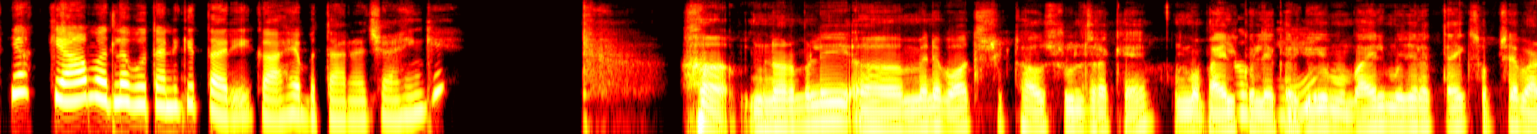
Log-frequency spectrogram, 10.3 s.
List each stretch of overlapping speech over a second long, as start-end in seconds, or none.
none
